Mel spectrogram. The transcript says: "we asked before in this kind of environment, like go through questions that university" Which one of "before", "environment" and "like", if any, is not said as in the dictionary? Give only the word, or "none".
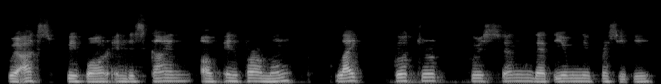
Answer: environment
